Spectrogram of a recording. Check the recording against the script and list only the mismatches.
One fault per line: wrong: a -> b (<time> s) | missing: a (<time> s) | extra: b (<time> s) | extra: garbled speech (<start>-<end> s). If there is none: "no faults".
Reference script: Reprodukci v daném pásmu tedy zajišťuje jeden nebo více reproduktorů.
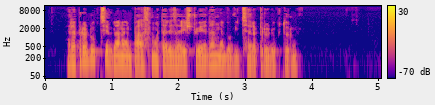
no faults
